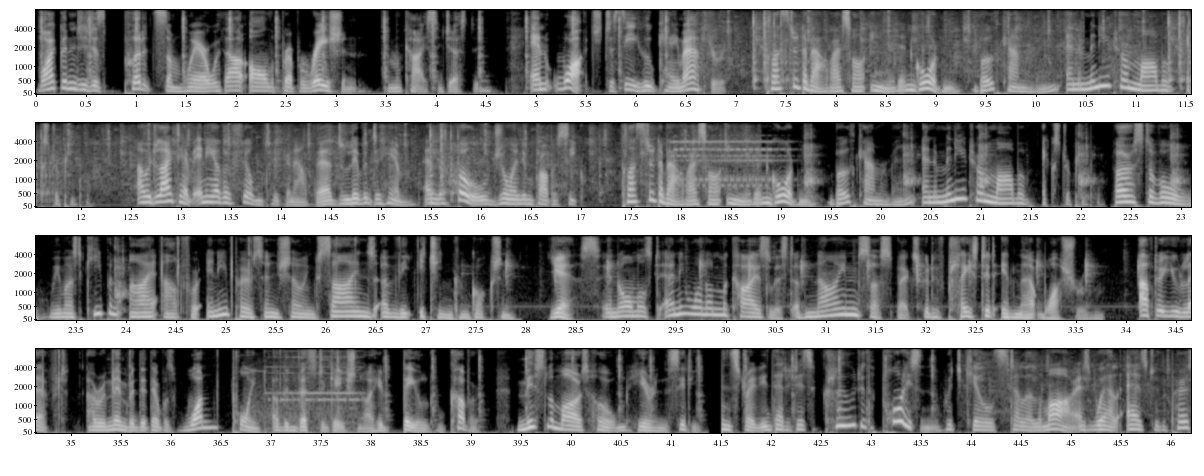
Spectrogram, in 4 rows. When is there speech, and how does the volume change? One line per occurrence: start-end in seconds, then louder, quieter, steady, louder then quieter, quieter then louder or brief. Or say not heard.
0.0-46.1 steady.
